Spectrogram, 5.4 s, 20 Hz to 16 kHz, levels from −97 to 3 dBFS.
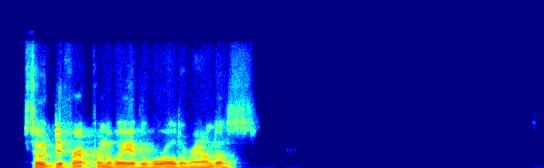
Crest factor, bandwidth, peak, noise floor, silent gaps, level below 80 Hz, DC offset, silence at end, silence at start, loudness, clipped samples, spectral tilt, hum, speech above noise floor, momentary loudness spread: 18 dB; 11 kHz; -4 dBFS; under -90 dBFS; none; -56 dBFS; under 0.1%; 3 s; 0.25 s; -19 LUFS; under 0.1%; -7 dB/octave; none; over 71 dB; 6 LU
